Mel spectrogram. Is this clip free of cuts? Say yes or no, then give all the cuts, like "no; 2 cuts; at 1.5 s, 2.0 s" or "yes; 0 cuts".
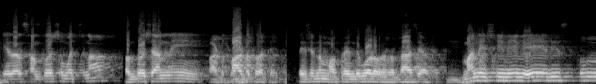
no; 1 cut; at 2.8 s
